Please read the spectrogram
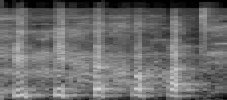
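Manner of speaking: bursting out in high loud laughter; real disbelieving laugh. Real, not acted. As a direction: cackle at the absurd clip. Reacting to Catwoman suit clip.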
